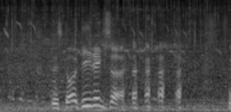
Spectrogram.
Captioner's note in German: Er lacht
